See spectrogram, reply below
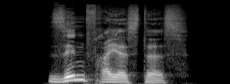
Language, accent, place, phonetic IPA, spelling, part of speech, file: German, Germany, Berlin, [ˈzɪnˌfʁaɪ̯stəs], sinnfreistes, adjective, De-sinnfreistes.ogg
- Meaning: strong/mixed nominative/accusative neuter singular superlative degree of sinnfrei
